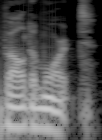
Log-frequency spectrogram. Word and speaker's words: Voldemort: if it was French, you wouldn't pronounce the T unless there was an E after the, right. It would be Voldemort. – Oh, because in the UK we say the T, but because when I do the American accent, all my T's are D's. – Ah. – Is one of the things that you do. – Yeah, J.K. Rowling, though, actually finally came out on Twitter and she said the T is not pronounced.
